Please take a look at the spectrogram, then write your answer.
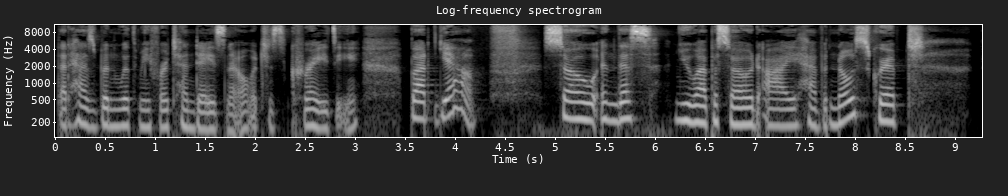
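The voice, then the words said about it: Sick-sounding voice. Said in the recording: “As you can tell by my voice, I'm a little bit sick... a cold. A pretty bad one”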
